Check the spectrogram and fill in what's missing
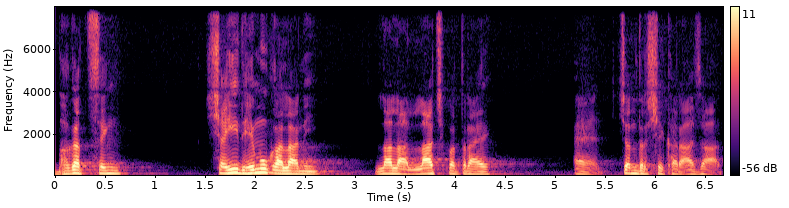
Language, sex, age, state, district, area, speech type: Sindhi, male, 30-45, Delhi, South Delhi, urban, spontaneous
